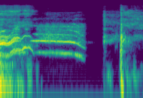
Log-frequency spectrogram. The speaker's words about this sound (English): there's like an ornament here. I didn't know it made noise. Yeah, was that a goat? It's a goat. Oh my god, yo.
